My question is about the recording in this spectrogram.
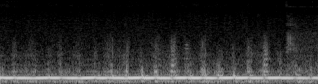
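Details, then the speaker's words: Submarine propeller: a steady mid-pitch hum pulses about twice a second, blade rate noise made by each blade thumping as it passes through the wake behind the rudder and hydroplanes, which can make the hull vibrate. "there's a third bad habit that unstealthy submarine propellers display it's this distinctive sound known in the trade as blade rate noise"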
